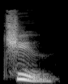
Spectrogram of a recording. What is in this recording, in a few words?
"chew", british english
